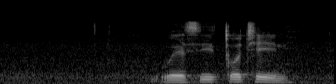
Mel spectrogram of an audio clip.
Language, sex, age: South Ndebele, male, 20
